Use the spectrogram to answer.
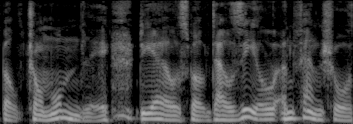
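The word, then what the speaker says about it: Featherstonehaugh: one need only mention chumley's both chomple and fanshawe spelled featherston though there is further confusion with this last because some owners of that surname do insist on pronouncing it featherstone carol couldn't help smiling yes gerald i think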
